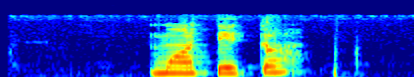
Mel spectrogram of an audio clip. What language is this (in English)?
Aja (Benin)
